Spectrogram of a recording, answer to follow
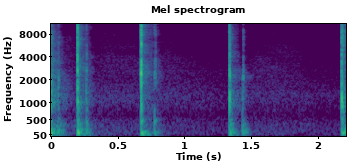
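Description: Keyboard keys being typed: about five separate, unevenly spaced keystrokes, entering a search for a program.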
